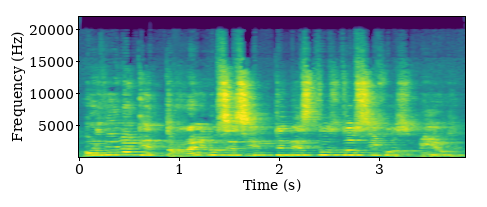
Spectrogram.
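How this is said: It is read in a begging, pleading tone.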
